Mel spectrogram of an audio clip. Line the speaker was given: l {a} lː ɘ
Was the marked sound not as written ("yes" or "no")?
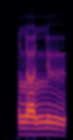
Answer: no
